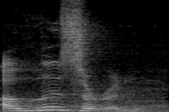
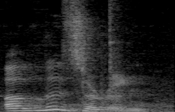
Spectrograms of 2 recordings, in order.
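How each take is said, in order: First: The stress is on the second syllable. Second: The stress is on the second syllable.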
